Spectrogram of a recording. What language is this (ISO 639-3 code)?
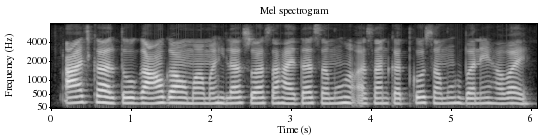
hne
